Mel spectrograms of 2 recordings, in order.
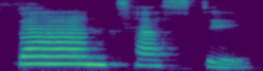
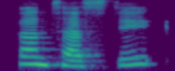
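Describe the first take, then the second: First: It is lifted softly at the start, then stretched. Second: It is said flatly with no energy. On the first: The speaker sounds genuinely passionate. The speaker calls it right. "I got to kind of do it soft" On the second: The speaker does not sound excited. The speaker calls it wrong. "You can tell from my voice there's no energy"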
